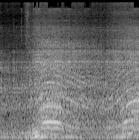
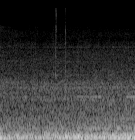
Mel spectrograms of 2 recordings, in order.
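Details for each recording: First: Flooded Copart Cadillac DTS limo revved twice; the engine settles cleanly with no knock or miss, but a faint whine rises with the revs from a power steering pump that is low on fluid. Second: Flooded Cadillac DTS limo from Copart, running after a dead battery: smooth engine with a thin, high whine that comes and goes; power steering pump whining from low or no fluid, engine otherwise sounds great.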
